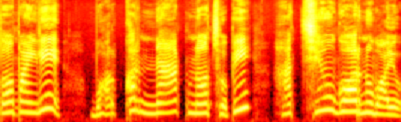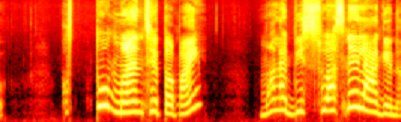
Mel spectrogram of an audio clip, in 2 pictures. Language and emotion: Nepali, disgusted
